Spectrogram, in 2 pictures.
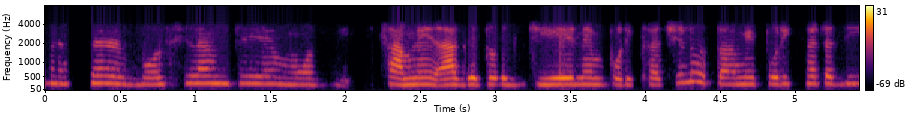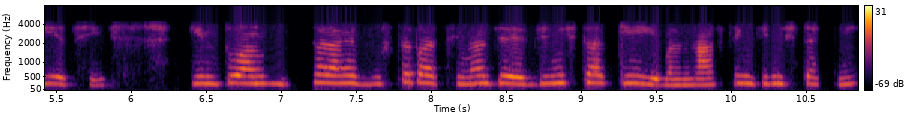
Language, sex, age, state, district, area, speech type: Bengali, female, 18-30, West Bengal, Malda, rural, conversation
